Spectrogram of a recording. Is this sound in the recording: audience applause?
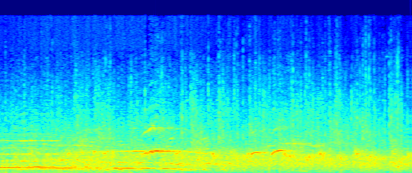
yes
